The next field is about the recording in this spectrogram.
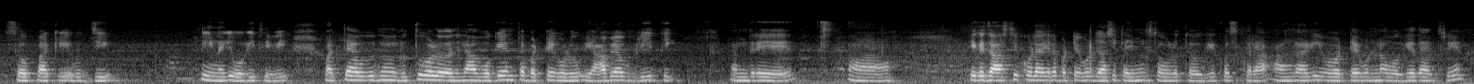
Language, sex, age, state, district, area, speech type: Kannada, female, 30-45, Karnataka, Hassan, urban, spontaneous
